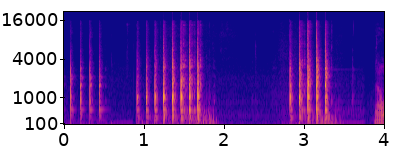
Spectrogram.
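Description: Wood chisel chopping and paring the walls of a drilled-out through-mortise in a pine board. It makes three runs of quick, sharp taps, about ten a second, the middle run the longest.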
